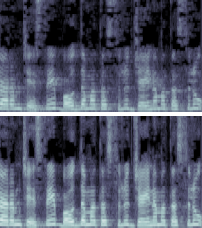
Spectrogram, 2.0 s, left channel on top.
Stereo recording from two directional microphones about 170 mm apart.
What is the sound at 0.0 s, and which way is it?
A woman's voice, 50° right (ahead or behind).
